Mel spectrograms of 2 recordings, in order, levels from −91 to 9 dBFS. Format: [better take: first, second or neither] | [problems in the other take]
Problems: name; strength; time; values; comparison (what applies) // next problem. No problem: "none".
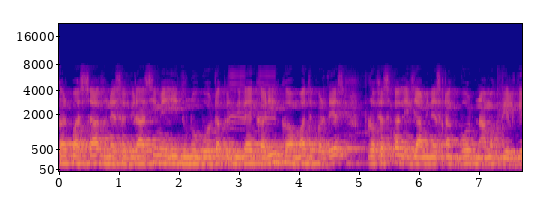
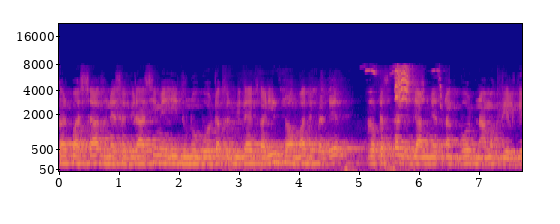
first | noise reduction (neural mask model Resemble Enhance denoiser)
